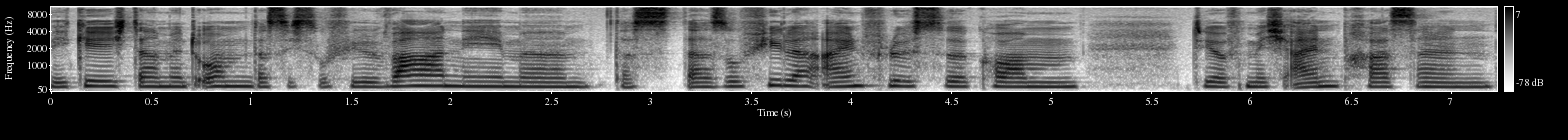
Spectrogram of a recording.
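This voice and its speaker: In a soothing, calm tone, a woman speaks fairly slowly at a medium pitch with monotone, flat intonation. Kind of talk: guided meditation. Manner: slow, soothing, calm.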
